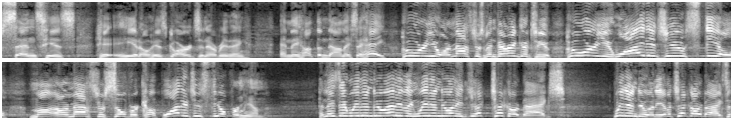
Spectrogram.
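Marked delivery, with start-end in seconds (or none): 4.5-12.4 accusing guards. Acted. 13.4-18.2 pleading denial. Acted. Brothers protesting innocence.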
